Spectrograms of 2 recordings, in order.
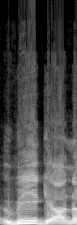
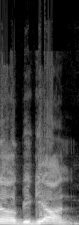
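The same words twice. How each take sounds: First: विज्ञान as वि-ज्ञा-न; syllable by syllable. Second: Said in the usual way. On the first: Shown as a demonstration. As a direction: sound out विज्ञान ending "na". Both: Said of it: "एक ही बार में पढ़ेंगे".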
